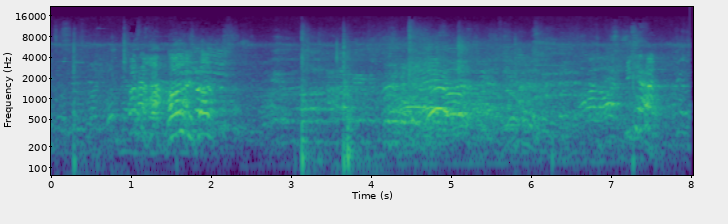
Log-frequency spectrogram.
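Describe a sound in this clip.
Young men shout and call out to each other across an open outdoor pitch.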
